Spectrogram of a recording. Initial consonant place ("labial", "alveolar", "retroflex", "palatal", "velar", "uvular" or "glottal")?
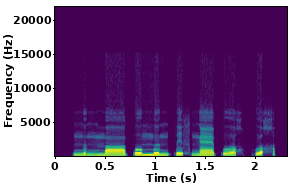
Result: velar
